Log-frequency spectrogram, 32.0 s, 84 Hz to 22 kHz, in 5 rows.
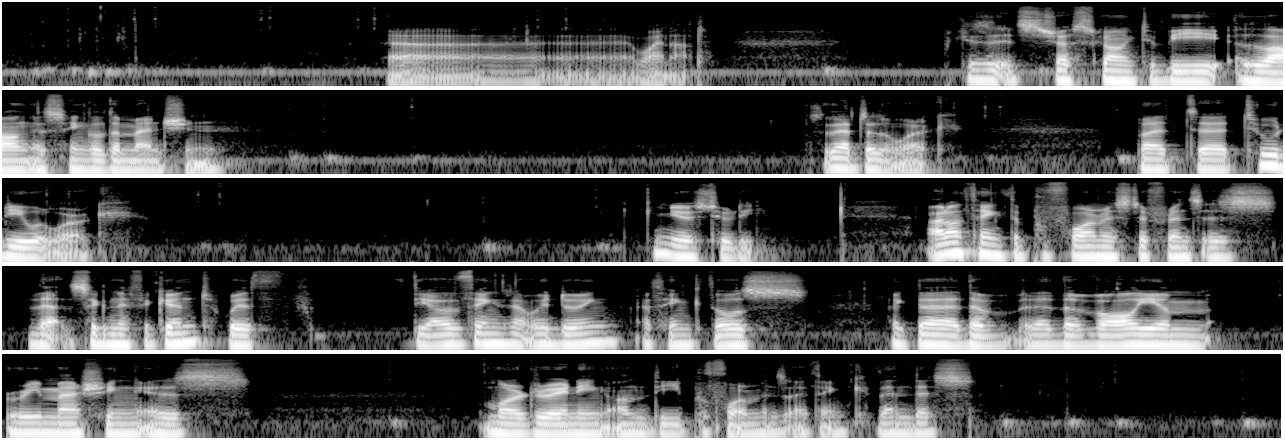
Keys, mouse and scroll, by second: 0.6 shift+a, 0.8-1.8 drag, 4.3-6.9 middle drag, 8.5-12.3 drag, 11.2-12.3 right drag, 13.1 click, 13.8 click, 18.1-19.3 scroll down 2, 19.5-20.5 drag, 20.5-21.1 scroll down 2, 21.4-22.4 middle drag, 22.2 scroll up 1, 23.1 scroll up 2, 23.6-24.5 scroll down 6, 24.9-27.1 middle drag, 29.6 shift+middle click, 30.0 middle click, 31.3 middle click, 31.5-31.9 scroll up 1.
